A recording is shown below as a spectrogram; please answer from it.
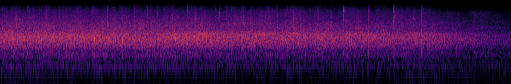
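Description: Audience at an Italian talk on a culture of peace breaking into sustained applause, a dense clatter of many hands, steady and loud before fading toward the end.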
